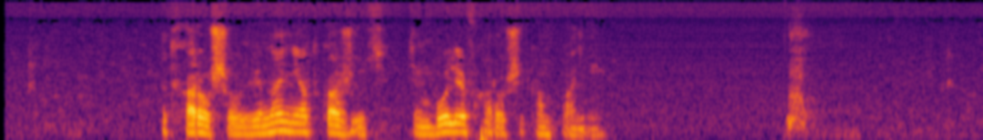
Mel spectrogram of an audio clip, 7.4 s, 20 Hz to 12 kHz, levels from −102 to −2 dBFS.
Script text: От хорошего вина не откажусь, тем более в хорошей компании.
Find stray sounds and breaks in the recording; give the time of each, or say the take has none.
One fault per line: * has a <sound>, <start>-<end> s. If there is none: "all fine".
* has a bark, 5.9-6.5 s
